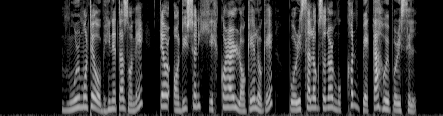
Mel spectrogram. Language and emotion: Assamese, disgusted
